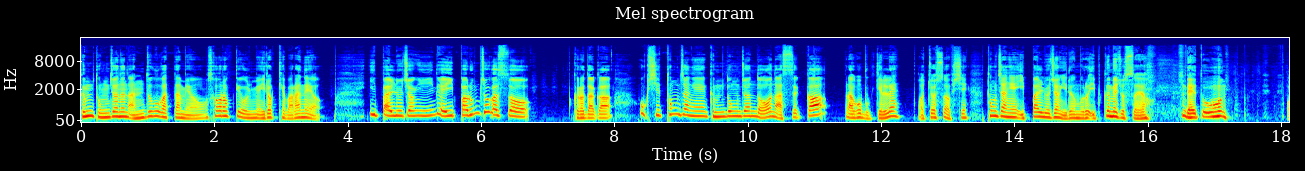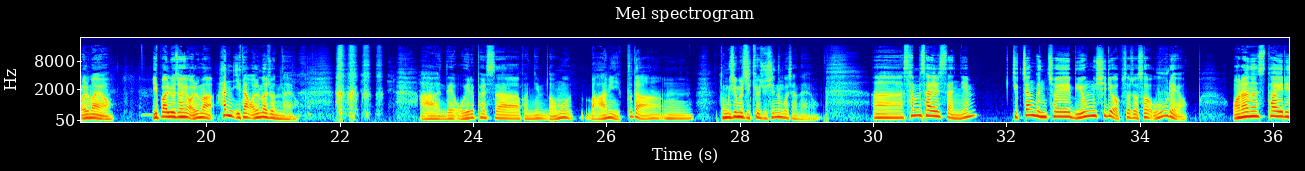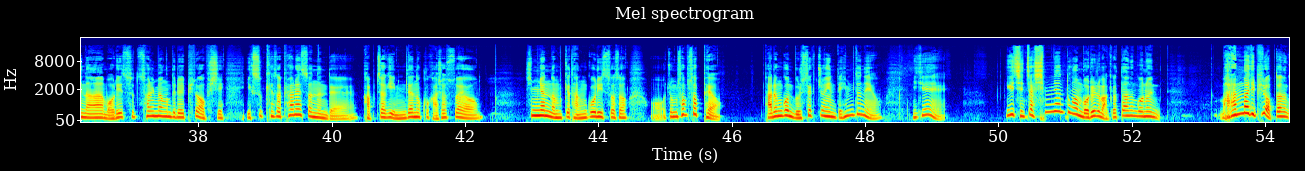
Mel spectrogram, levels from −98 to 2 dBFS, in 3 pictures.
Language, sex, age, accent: Korean, male, 20-39, native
